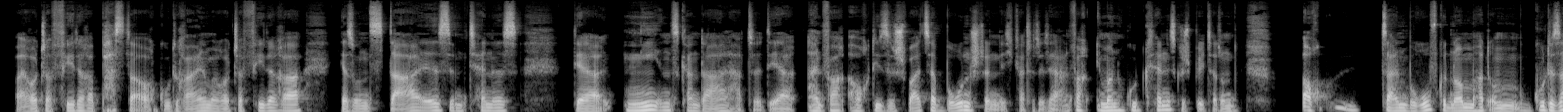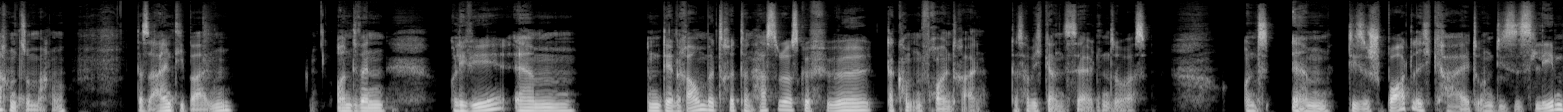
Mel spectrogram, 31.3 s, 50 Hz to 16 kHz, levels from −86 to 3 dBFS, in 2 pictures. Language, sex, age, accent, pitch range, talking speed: German, male, 40-59, German, 90-110 Hz, 160 wpm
